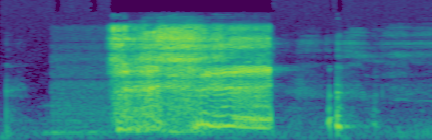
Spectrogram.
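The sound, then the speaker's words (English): A sneeze sound effect played from a soundboard: one loud, harsh, hissy burst lasting under a second that cuts off abruptly, followed by a brief soft knock in otherwise quiet surroundings. “That is the worst soundboard thing ever. It says sneeze.”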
